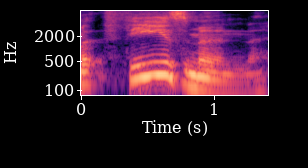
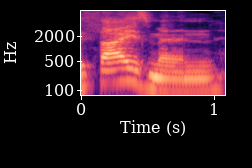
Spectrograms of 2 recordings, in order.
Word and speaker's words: Theismann: dame sports information director convinced future washington redskins quarterback and nfl mvp joe theismann to change the pronunciation of his name from thiesman to theismann so it would rhyme with heisman the new mystery size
